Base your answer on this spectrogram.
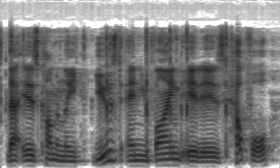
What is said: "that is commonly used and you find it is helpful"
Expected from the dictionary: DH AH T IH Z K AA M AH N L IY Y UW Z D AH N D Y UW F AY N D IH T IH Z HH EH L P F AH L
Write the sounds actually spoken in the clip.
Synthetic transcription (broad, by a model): DH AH T IH Z K AA M AH N L IY Y UW Z D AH N Y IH F AY N D IH T IH Z HH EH L P F L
